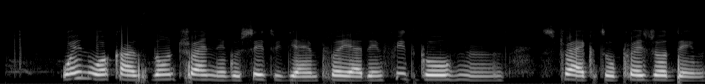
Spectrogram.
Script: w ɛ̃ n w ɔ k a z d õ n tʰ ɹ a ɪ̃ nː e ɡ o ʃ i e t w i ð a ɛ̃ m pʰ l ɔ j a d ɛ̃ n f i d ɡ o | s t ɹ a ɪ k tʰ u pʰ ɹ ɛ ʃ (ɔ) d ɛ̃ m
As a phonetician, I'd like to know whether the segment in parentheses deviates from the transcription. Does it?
no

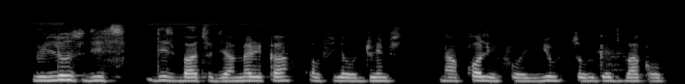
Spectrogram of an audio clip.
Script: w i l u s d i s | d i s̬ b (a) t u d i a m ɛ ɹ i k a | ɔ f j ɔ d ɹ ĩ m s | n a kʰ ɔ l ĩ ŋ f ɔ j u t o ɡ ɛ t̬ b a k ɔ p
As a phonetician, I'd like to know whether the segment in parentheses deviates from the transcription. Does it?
no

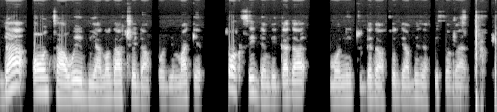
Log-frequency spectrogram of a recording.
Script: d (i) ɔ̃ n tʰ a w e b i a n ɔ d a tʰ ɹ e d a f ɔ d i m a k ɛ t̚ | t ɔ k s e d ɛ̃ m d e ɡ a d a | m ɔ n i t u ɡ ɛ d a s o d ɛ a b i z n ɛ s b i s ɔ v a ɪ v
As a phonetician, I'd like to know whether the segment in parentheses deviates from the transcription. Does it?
yes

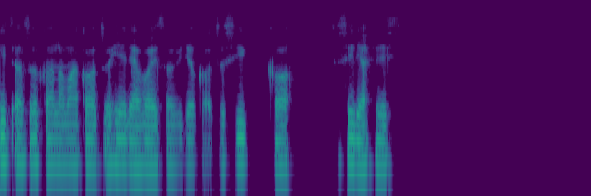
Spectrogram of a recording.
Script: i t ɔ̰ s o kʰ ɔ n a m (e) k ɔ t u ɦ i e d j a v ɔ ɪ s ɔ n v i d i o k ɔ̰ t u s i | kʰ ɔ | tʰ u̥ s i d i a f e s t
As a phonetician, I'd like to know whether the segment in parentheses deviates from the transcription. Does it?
yes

